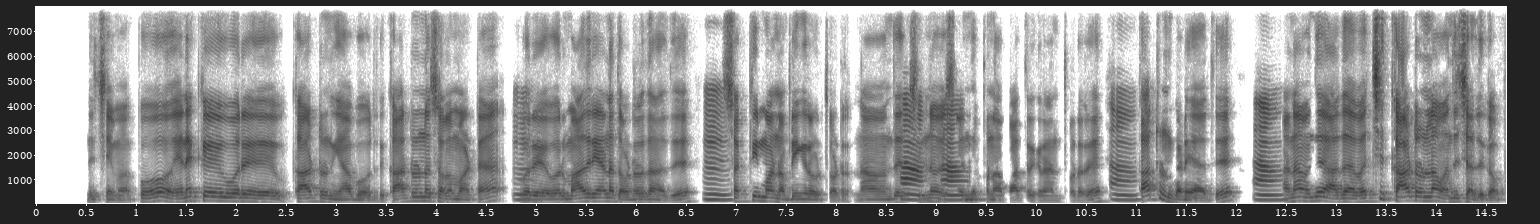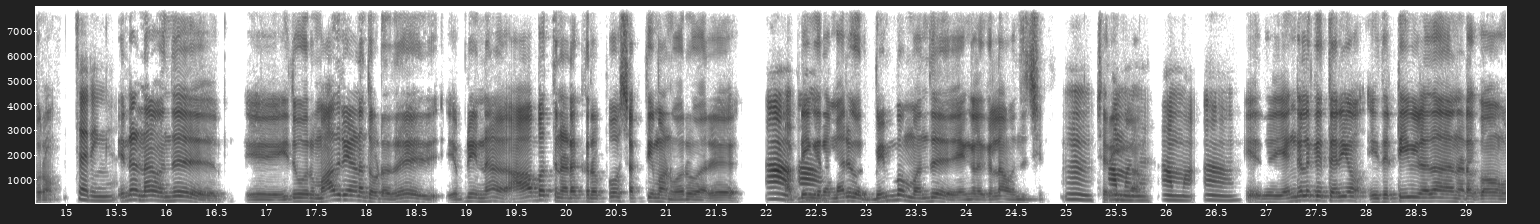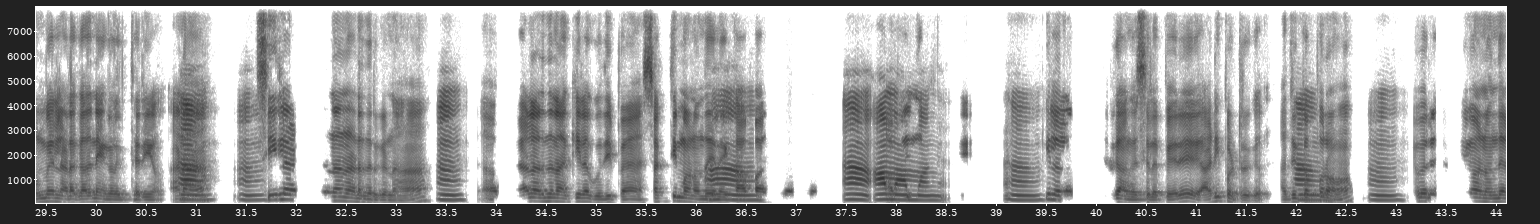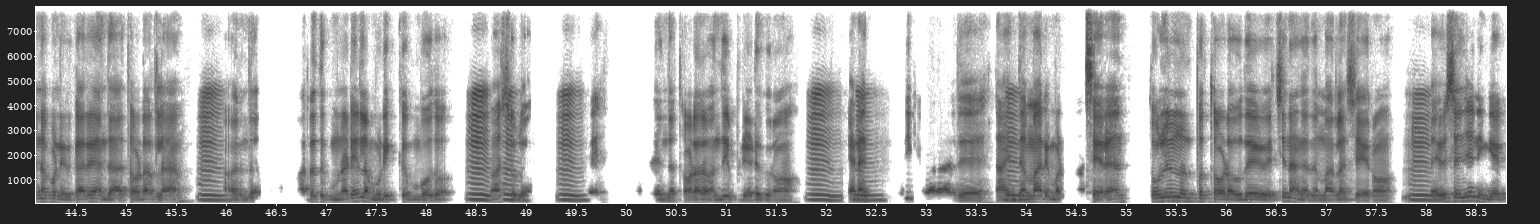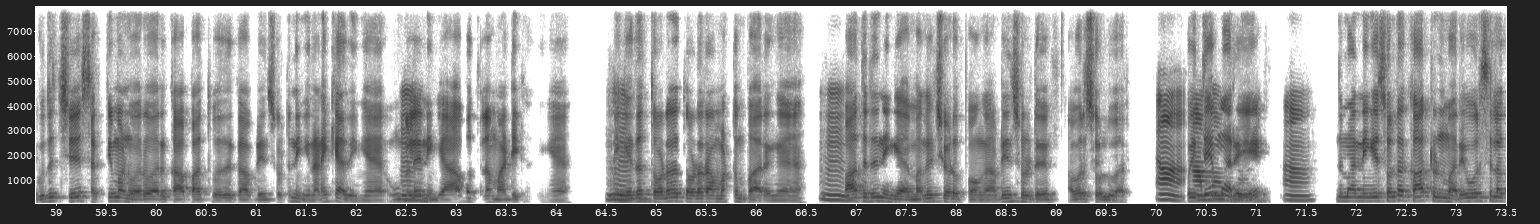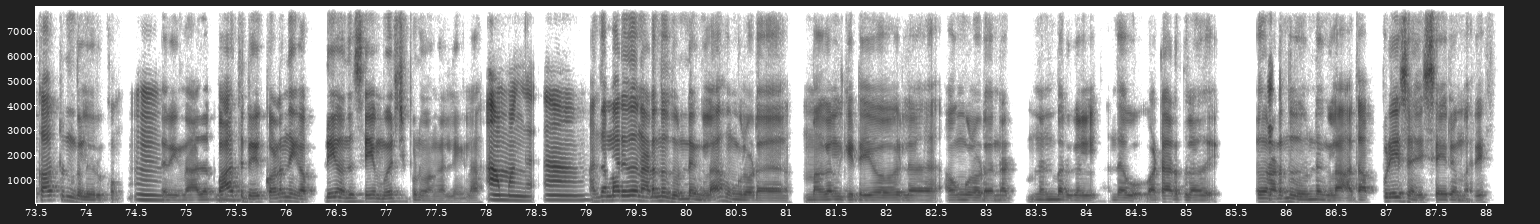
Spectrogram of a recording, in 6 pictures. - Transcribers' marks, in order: other background noise; unintelligible speech; unintelligible speech; unintelligible speech; unintelligible speech; unintelligible speech
- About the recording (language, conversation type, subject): Tamil, podcast, கார்டூன்களில் உங்களுக்கு மிகவும் பிடித்த கதாபாத்திரம் யார்?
